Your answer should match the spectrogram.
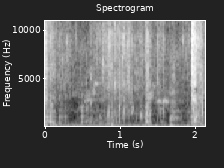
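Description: A hoe blade chopping into wet, sloppy mud: a sharp wet smack at the start and another near the end, with softer squelching of the mud as the blade is worked in between.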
